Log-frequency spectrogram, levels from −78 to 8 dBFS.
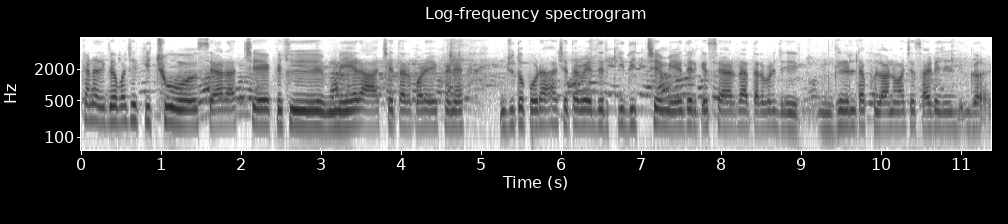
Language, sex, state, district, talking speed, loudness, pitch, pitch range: Bengali, male, West Bengal, Malda, 125 wpm, -14 LUFS, 165 Hz, 155-175 Hz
